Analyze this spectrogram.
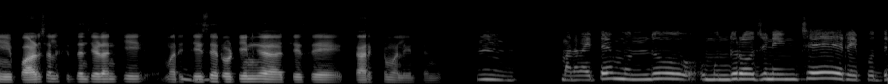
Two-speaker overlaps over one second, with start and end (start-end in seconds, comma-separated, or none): none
